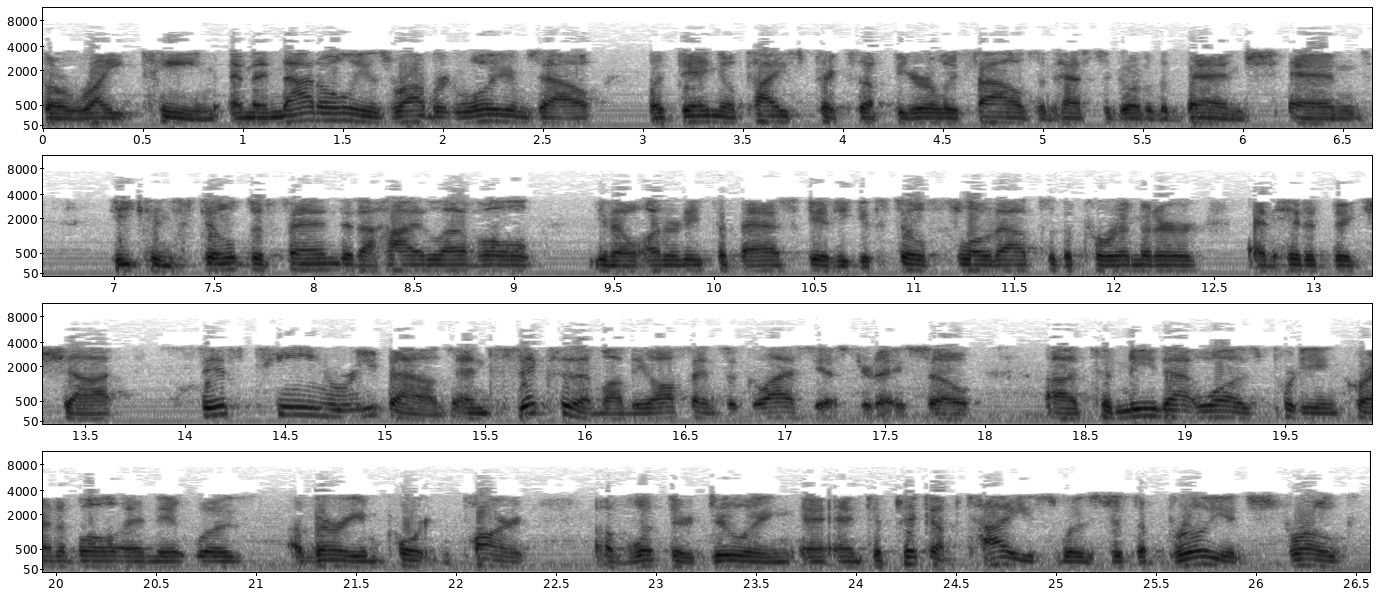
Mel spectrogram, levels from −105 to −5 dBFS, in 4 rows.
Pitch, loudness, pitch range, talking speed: 110 Hz, -20 LUFS, 100-120 Hz, 210 wpm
